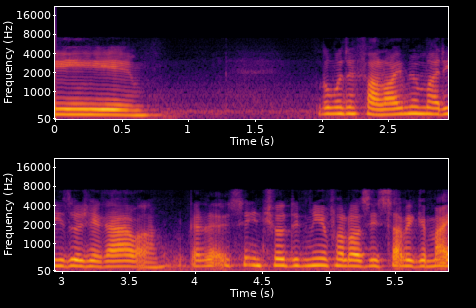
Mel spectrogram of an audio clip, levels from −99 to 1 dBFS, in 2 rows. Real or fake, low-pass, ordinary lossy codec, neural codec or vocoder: fake; 7.2 kHz; none; codec, 16 kHz, 2 kbps, FunCodec, trained on LibriTTS, 25 frames a second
